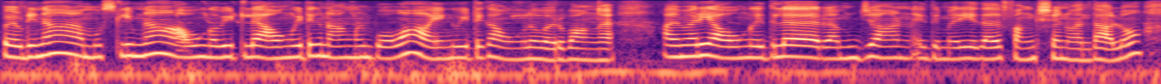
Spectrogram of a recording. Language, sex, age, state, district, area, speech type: Tamil, female, 18-30, Tamil Nadu, Thanjavur, urban, spontaneous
